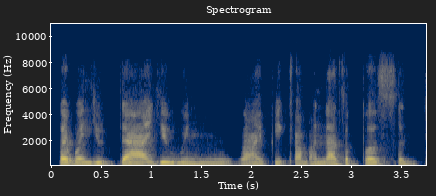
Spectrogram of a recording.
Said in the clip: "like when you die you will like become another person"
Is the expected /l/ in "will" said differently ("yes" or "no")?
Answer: yes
